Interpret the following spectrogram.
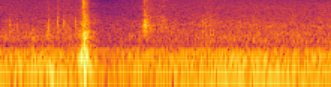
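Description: Rear seat of a Jeep Wrangler being released and folded: a sharp click of the seat-back release latch about half a second in, then a softer knock, over a steady low hum.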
